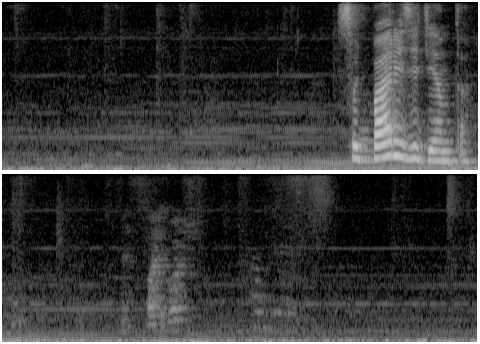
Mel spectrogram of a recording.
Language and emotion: Russian, neutral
